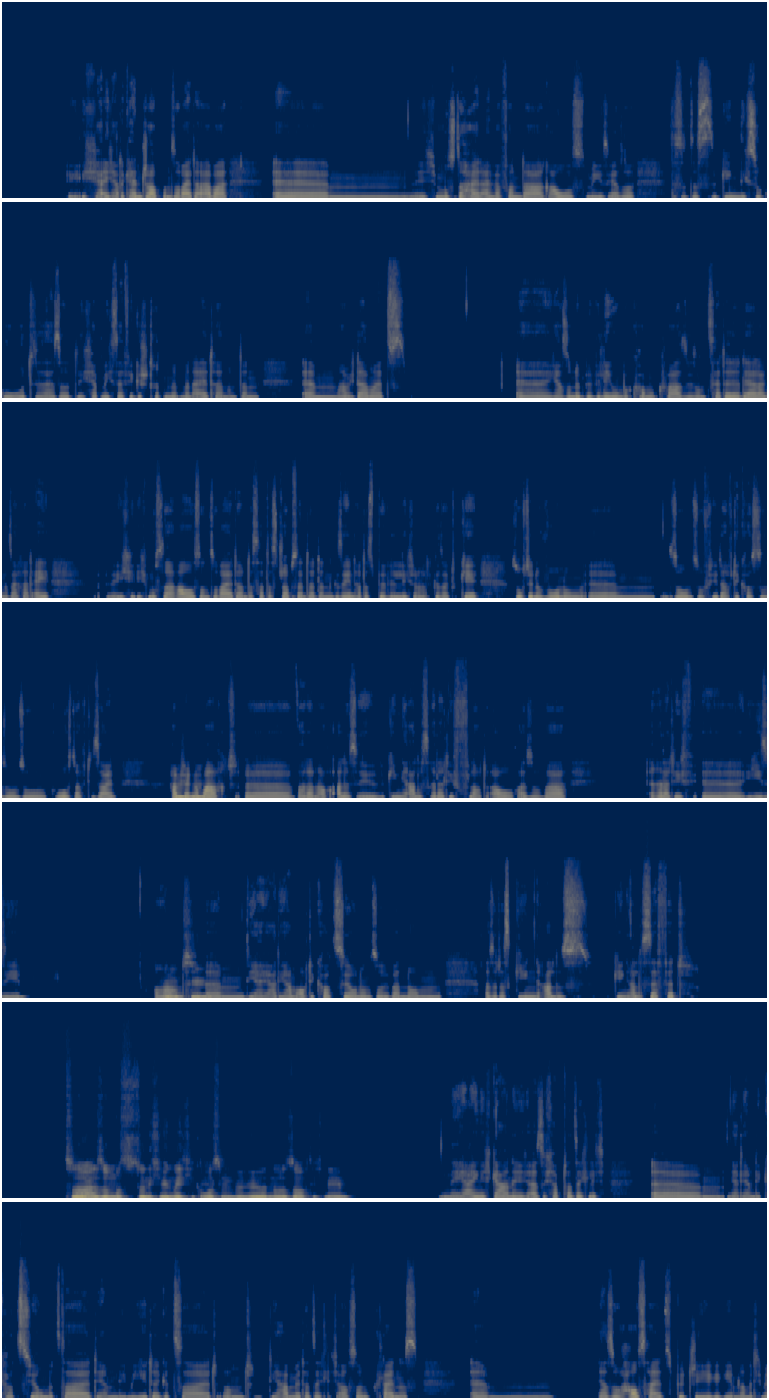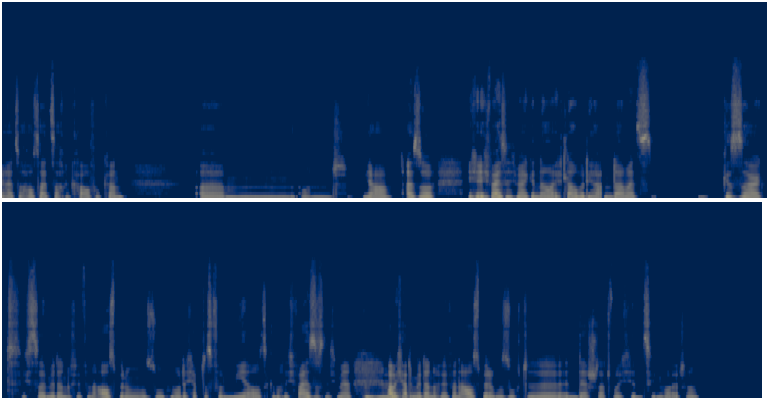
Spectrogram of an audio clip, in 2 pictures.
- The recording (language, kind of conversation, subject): German, podcast, Wann hast du zum ersten Mal alleine gewohnt und wie war das?
- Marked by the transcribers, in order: drawn out: "ähm"; tapping; in English: "easy"; other background noise; drawn out: "ähm"; drawn out: "ähm"; drawn out: "Ähm"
